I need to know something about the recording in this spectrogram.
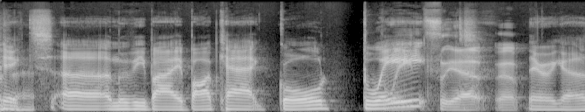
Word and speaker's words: Goldthwait: I was picked a movie by Bobcat Goldthwait.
